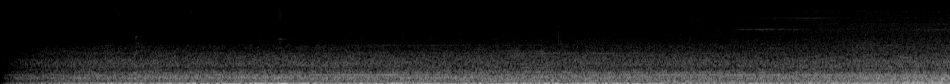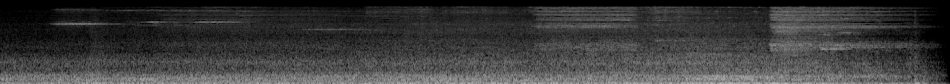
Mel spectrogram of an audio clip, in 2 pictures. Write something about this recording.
Train arrival
Raising sound of incoming train.
Arrival, CZ, Czech, Pansk, Panska, Train, Village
